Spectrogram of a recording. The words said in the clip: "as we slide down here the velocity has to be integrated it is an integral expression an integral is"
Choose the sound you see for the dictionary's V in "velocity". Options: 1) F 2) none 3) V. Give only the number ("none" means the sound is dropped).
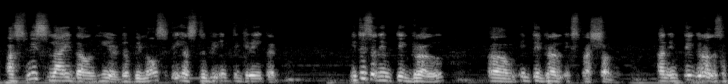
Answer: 1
